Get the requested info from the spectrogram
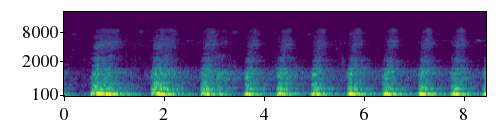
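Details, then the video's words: Lion behind toughened safety glass and an electric fence gives a series of deep, booming roaring grunts, about eight heavy pulses spaced roughly a second apart, each low and throaty. "Lions Roar!"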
